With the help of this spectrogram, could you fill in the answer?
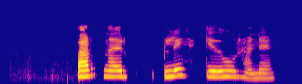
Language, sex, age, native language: Icelandic, female, 8, Icelandic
